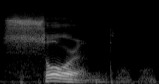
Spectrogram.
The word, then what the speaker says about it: Soren: It's Soren, like you soar like an eagle.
